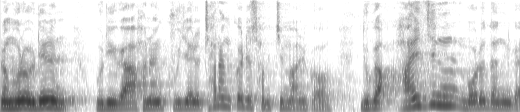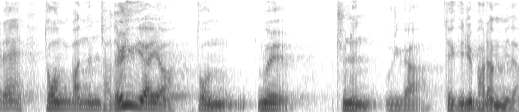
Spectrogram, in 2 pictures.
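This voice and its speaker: Lively, fairly high-pitched male speech in audible room echo. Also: moderate pace. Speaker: pastor. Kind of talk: sermon.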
